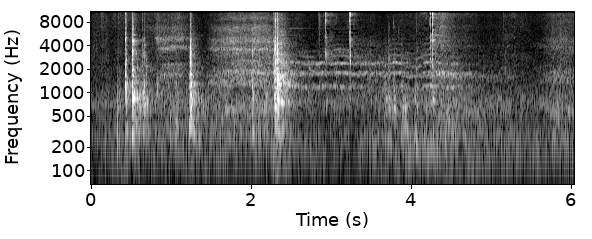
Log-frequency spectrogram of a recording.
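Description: Ratchet wrench clicking in short, irregular strokes as it threads a motorcycle's front axle into the fork.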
